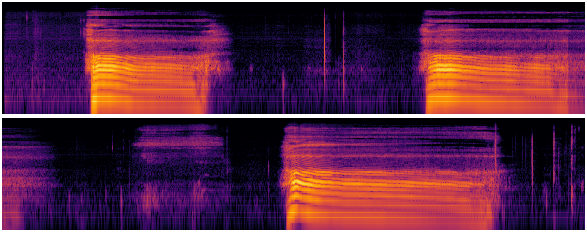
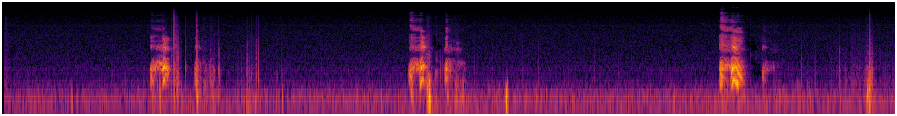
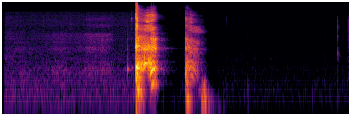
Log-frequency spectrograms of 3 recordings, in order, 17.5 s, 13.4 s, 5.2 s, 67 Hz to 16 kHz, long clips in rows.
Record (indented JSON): {
  "exhalation_length": "17.5 s",
  "exhalation_amplitude": 29472,
  "exhalation_signal_mean_std_ratio": 0.36,
  "three_cough_length": "13.4 s",
  "three_cough_amplitude": 13866,
  "three_cough_signal_mean_std_ratio": 0.26,
  "cough_length": "5.2 s",
  "cough_amplitude": 32768,
  "cough_signal_mean_std_ratio": 0.2,
  "survey_phase": "beta (2021-08-13 to 2022-03-07)",
  "age": "65+",
  "gender": "Male",
  "wearing_mask": "No",
  "symptom_runny_or_blocked_nose": true,
  "symptom_change_to_sense_of_smell_or_taste": true,
  "smoker_status": "Never smoked",
  "respiratory_condition_asthma": false,
  "respiratory_condition_other": false,
  "recruitment_source": "REACT",
  "submission_delay": "1 day",
  "covid_test_result": "Negative",
  "covid_test_method": "RT-qPCR",
  "influenza_a_test_result": "Unknown/Void",
  "influenza_b_test_result": "Unknown/Void"
}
